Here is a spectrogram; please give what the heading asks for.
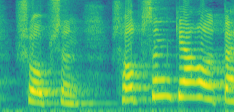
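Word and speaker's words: sorption: इसको देखो बहुत से बच्चे इसको सोरोप्शन बोलते हैं, लेकिन ये सोरोप्शन नहीं है, यहाँ पर प्रोनाउंसिएशन भी मैंने लिखी हुई है, ठीक है। क्या है ये, शोप्शन।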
